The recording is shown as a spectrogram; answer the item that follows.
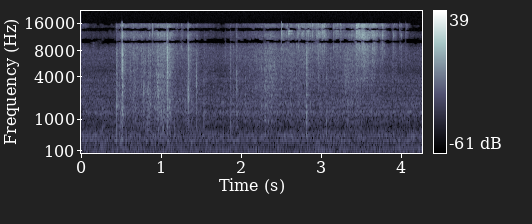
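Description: Foil-lined snack-style pouch crinkling as dried wakame seaweed is shaken out into a ceramic bowl, with a few sharp crackles in the first second and a half and one more near the end. A steady hiss runs underneath.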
